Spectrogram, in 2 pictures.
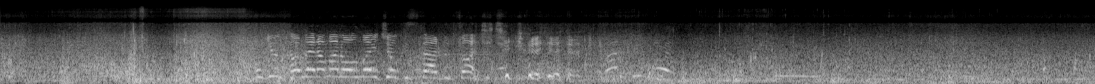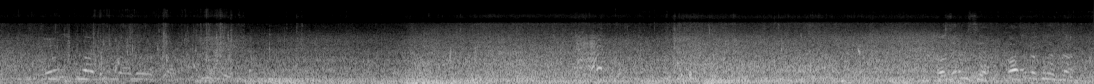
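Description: Waves wash and splash around in shallow water.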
